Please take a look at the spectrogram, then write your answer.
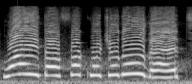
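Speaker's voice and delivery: high, loud, near-crying panic; real freaked-out fear; panicked fear. Real, not acted. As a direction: babble in rising terror. Panicked by unseen noises.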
